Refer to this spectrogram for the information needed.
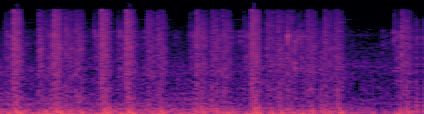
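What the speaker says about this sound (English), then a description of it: "Fire cannon, slow us down." Rapid bursts of aircraft cannon fire from a Kfir Canard jet in a video game, a dense rattling stream of shots with brief pauses between short volleys.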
